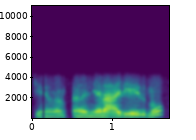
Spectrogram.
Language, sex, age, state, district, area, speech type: Malayalam, female, 18-30, Kerala, Wayanad, rural, conversation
